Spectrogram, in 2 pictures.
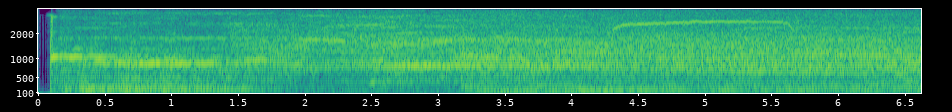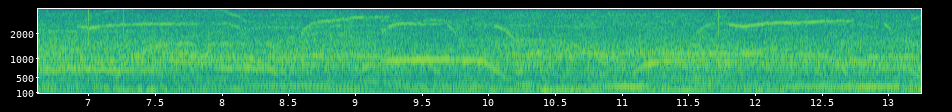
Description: metalic

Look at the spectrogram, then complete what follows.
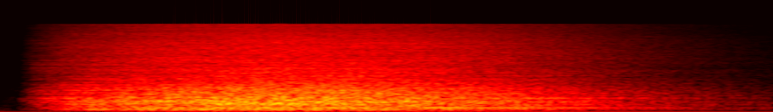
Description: PIPES, pipes; zones

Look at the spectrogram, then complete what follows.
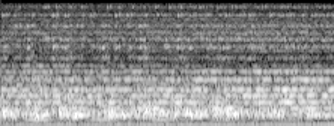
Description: Splat Note

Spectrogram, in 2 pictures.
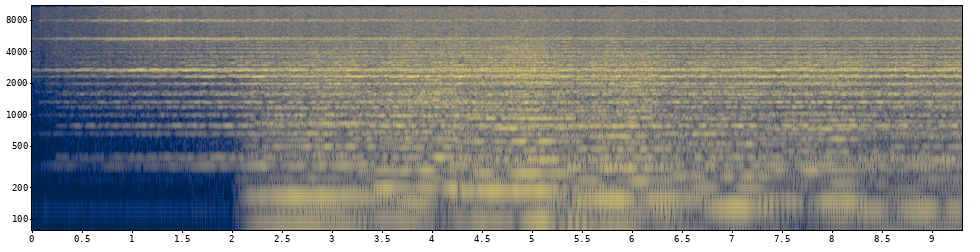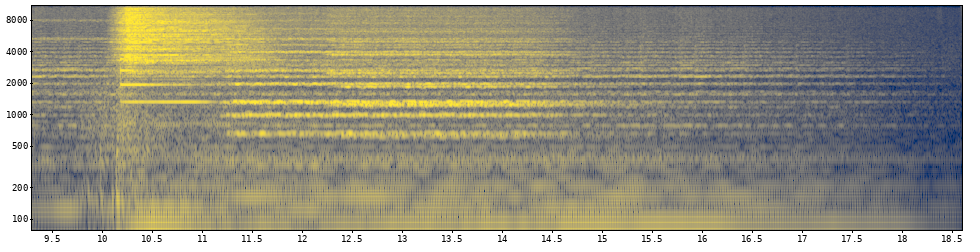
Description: music defeat; wh40k

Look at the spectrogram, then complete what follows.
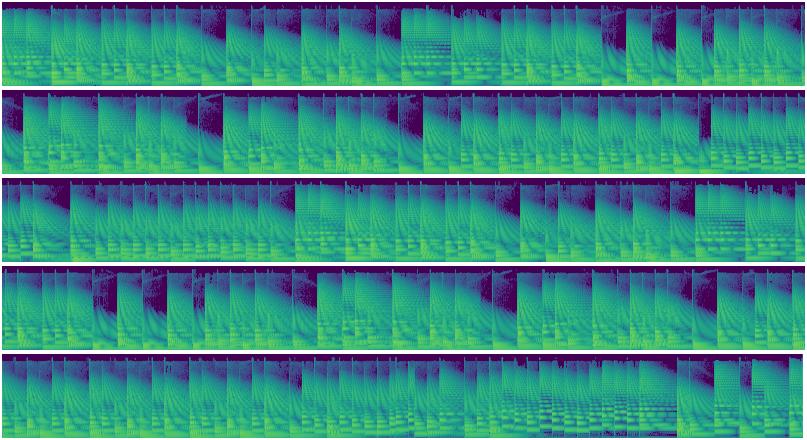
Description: THE CLAP

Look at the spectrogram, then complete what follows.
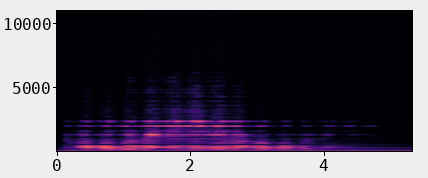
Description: glass, keyboards; HipHop; LiveAct Pool 1

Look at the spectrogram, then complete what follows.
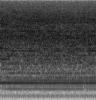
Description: audi engine; WRECKAGE

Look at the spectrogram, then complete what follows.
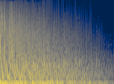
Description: beam

